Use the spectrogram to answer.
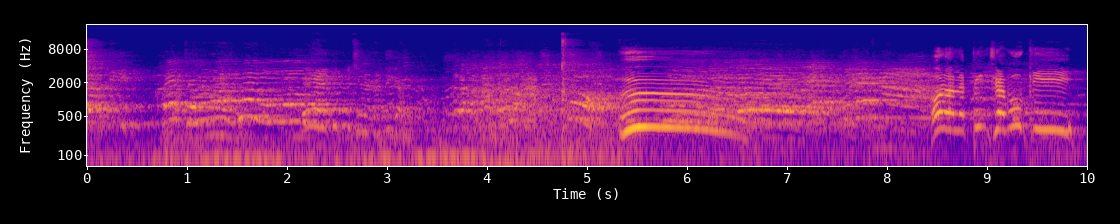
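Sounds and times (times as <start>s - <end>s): loud drawn-out shout: 3.6s - 9.3s.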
